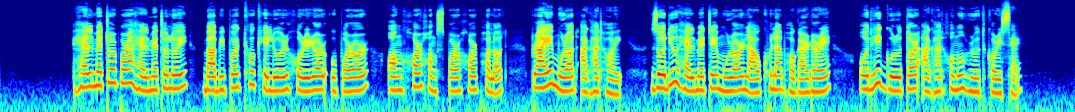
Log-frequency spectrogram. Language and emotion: Assamese, neutral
